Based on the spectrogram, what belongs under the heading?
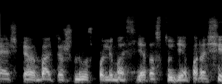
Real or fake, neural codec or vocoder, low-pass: fake; vocoder, 44.1 kHz, 128 mel bands, Pupu-Vocoder; 9.9 kHz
